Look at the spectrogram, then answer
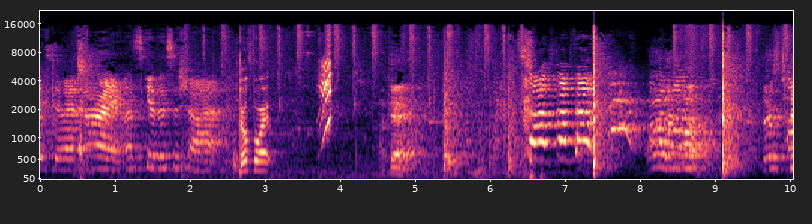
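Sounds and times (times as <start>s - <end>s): high squeals: 3.6s - 4.0s
balloons popping: 3.7s - 3.9s.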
